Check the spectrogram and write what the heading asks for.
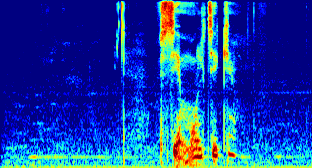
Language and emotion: Russian, sad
